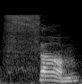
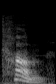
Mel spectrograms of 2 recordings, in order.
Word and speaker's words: thumb: t or an S so instead of saying a word like thumb my thumb which this is and notice how my tongue is coming out my thumb you've been saying Thum my tum or my thumb and your tongue is not coming out that is not correct if you make mistakes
